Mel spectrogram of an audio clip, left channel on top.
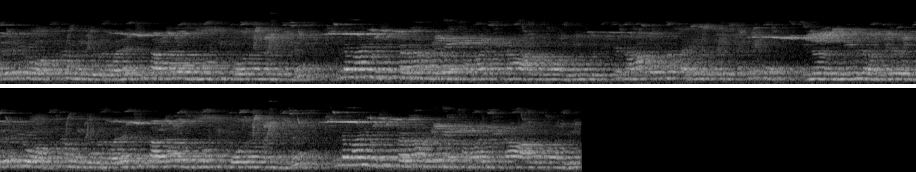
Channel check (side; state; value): right; drops out; at 5.9 s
